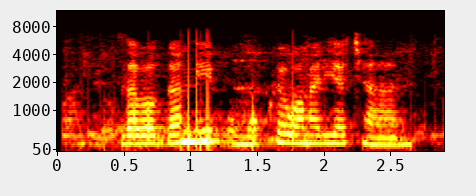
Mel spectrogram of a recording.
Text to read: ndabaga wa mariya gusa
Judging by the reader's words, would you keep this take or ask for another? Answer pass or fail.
fail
